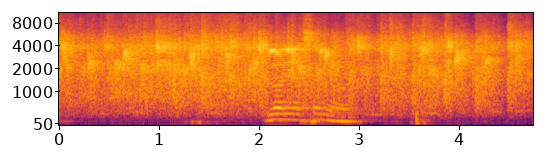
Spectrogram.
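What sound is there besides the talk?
audience applauding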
